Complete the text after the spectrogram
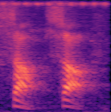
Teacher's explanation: जब भी आप इन सा का उच्चारण करते हैं तो अचानक से वायु आपकी ज़्यादा मुंह से निकल के आती है, इसलिए ये सा सा सा क्या हो गया, आपके महाप्राण हो गए।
